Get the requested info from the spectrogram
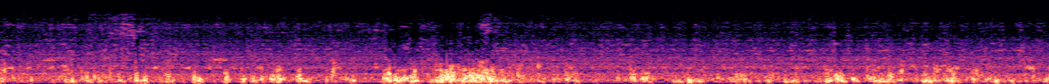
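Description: Moving road vehicle: a steady road rumble under irregular low wind buffeting on the microphone, with the strongest gusts about four to five seconds in.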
